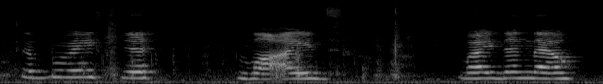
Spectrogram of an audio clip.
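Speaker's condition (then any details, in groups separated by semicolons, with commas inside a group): Cerebral palsy; uses crutches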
